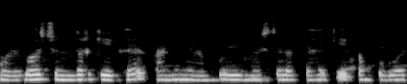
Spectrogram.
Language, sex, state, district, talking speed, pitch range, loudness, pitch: Hindi, female, Bihar, Araria, 265 wpm, 210-220 Hz, -16 LUFS, 215 Hz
